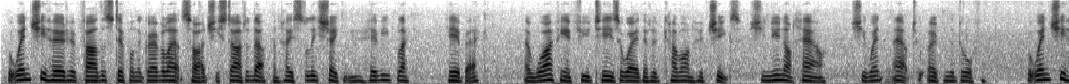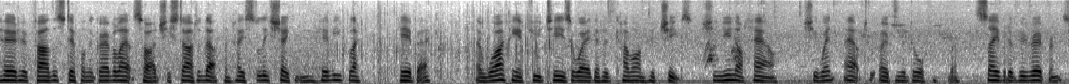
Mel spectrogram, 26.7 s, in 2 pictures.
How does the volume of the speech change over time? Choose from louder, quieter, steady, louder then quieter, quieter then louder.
steady.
